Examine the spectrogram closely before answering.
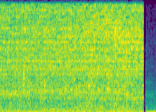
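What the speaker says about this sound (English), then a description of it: "I'm going to fill the basin up with water one more time" Tap water gushes steadily into a basin being filled to rinse dyed yarn, a loud continuous rushing pour that cuts off abruptly near the end.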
